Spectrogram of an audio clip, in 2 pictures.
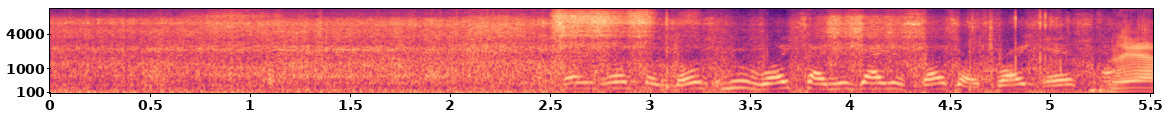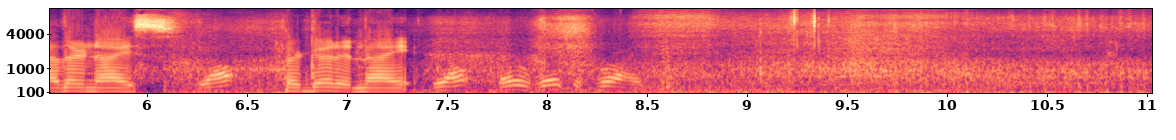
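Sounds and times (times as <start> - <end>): snowmobile engines rumbling: 0.0 - 11.0.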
